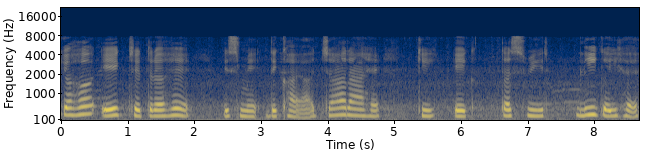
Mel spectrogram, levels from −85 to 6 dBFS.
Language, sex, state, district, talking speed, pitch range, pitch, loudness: Hindi, female, Madhya Pradesh, Dhar, 105 wpm, 200-235 Hz, 215 Hz, -16 LUFS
